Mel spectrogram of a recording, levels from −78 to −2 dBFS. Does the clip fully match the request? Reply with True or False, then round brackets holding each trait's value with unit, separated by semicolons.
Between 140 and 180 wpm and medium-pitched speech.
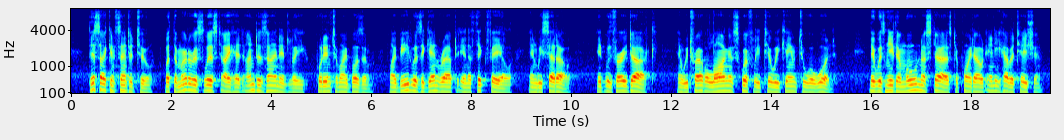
False (170 wpm; 130 Hz)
